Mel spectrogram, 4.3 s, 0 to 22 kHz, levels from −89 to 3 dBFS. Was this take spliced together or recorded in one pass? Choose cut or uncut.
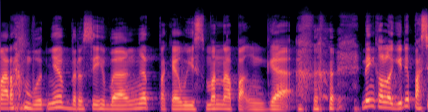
uncut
